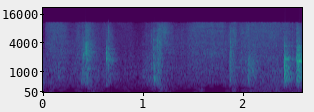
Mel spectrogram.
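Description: A cardboard flap scrapes and rustles as a box is opened.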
